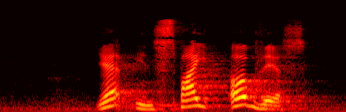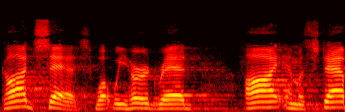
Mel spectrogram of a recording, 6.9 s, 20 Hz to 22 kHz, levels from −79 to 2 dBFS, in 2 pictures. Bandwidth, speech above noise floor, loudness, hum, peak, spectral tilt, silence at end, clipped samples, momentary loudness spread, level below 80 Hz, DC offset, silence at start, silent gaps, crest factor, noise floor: 10.5 kHz; 31 dB; -27 LUFS; none; -10 dBFS; -4.5 dB/octave; 0 s; under 0.1%; 11 LU; -64 dBFS; under 0.1%; 0.95 s; none; 18 dB; -58 dBFS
